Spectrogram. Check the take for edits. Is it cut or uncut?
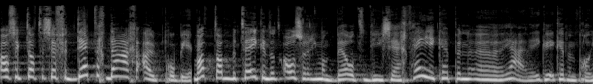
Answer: cut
